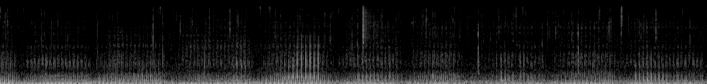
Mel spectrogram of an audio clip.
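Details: Deep continuous purring of a cat, low and rumbling, rising and easing with each breath, mixed with the snaps and crackles of a fireplace burning nearby.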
